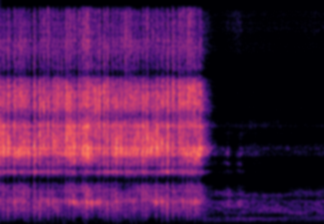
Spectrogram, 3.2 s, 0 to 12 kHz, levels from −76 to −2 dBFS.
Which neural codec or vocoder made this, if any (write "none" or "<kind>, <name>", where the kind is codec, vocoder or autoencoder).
codec, SNAC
